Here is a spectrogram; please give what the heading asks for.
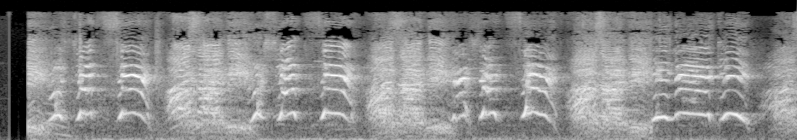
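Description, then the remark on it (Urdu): A protest crowd of Hazara community members in Quetta chants slogans loudly in unison, many voices shouting repeated rhythmic phrases in strong bursts with brief gaps between them, continuing throughout. “کوئٹہ شہر کے مختلف علاقوں میں ہزارہ قبیلے سے تعلق رکھنے والے افراد نے احتجاج کیا.”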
